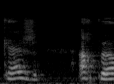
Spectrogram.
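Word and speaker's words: Kaje Harper: Et pour finir, j'ai lu également le troisième et dernier tome de Se Reconstruire, donc Ensemble pour toujours de Cage, apparemment on prononce ça Cage Harper, donc chez Bookmark, donc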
